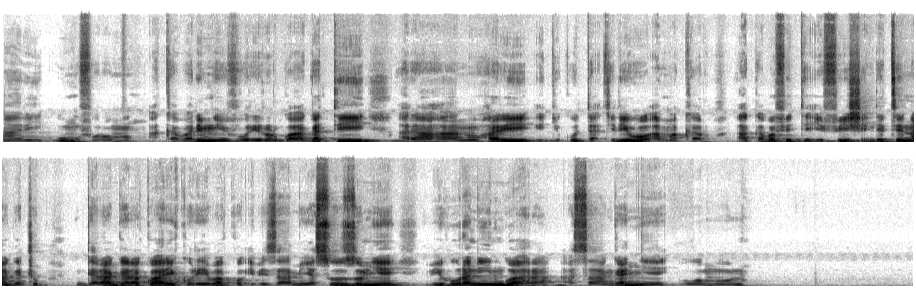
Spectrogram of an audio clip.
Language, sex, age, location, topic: Kinyarwanda, male, 25-35, Nyagatare, health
